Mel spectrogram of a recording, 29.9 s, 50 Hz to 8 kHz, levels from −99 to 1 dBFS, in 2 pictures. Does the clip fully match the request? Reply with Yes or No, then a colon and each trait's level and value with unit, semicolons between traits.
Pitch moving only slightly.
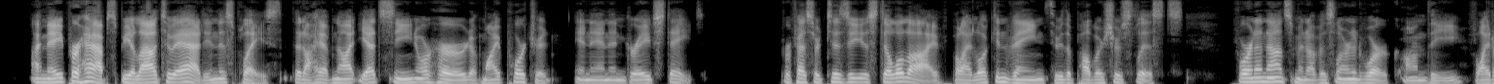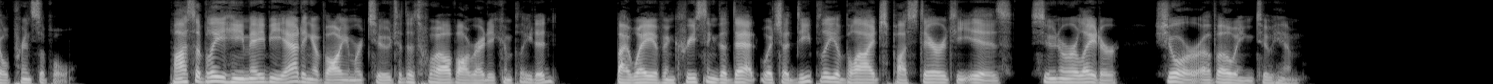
No: average, 3.7 semitones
